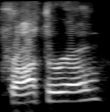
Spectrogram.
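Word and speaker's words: Prothero: do you pronounce your last name sir it's pronounced prro PR it's Welsh you told me that before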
